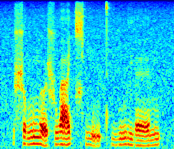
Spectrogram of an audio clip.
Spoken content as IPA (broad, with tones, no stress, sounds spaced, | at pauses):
ʂ ʊ˨˦ ŋ n̪ ɤ̰˨˩ ʂ w ä˨˦ t͡ɕʰ ḭ˨˩ n t̪ʰ i˨˦ ŋ l j ɛ˨˦ n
